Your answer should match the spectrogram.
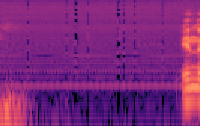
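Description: Faint, steady electrical mains hum in the sound system's microphone feed, heard in a pause between a man's words; his voice trails off just after the start and resumes near the end.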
